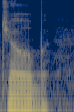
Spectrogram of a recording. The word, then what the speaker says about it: Job: Looking ahead, in our next lesson we will visit a character called Job, pronounced with a long vowel.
